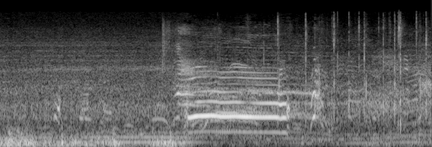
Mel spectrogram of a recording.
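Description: One long, loud shout of a cheer lasting about a second as a goal goes in, followed by scattered claps.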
